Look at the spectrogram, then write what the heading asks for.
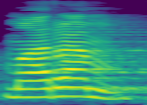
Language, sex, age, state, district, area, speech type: Tamil, female, 30-45, Tamil Nadu, Cuddalore, rural, read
